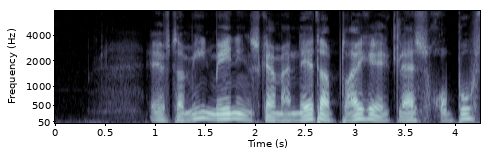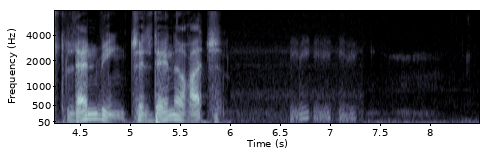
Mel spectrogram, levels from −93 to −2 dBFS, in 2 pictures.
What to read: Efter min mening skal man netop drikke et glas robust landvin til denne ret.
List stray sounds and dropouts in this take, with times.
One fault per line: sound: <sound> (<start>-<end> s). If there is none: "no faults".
sound: laugh (6.6-7.3 s)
